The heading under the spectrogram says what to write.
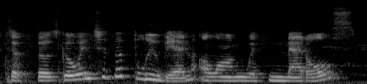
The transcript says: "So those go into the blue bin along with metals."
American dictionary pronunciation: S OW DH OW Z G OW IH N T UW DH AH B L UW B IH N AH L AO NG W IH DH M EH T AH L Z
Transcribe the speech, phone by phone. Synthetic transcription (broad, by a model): S OW DH OW Z G OW IH N T UW DH AH B L UW B IH N AH L AO NG W IH DH M EH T L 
